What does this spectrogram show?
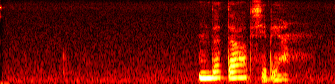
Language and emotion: Russian, sad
